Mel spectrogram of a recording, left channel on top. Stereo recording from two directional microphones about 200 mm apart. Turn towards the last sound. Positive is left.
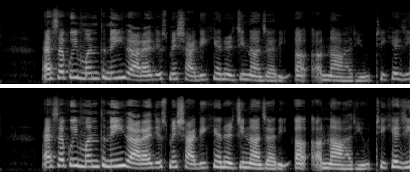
turn(degrees=-30)  # may be behind; listen again after turning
